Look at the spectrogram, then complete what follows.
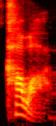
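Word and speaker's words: قهوة: of coffee was Arabic the Arabic word Kawa which is spelled q a w a Kawa that's what it sounds like uh which actually referred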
